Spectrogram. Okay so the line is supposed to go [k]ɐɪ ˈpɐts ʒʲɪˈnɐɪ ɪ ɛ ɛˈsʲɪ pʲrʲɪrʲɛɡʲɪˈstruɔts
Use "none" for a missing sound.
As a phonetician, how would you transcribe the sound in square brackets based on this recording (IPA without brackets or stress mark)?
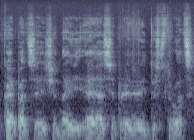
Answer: k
